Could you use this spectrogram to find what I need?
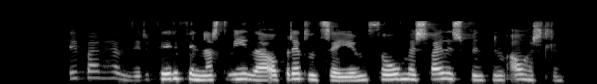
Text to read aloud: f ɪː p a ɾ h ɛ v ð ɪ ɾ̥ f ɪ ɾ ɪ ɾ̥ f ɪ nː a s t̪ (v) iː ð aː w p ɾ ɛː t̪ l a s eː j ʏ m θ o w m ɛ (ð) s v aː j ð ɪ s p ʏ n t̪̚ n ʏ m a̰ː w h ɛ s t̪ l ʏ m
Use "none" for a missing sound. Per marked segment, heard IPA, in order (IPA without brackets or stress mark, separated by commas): v, ð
